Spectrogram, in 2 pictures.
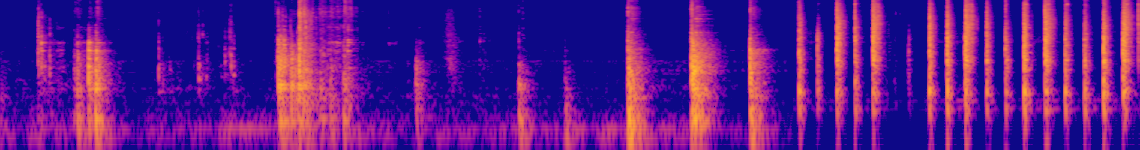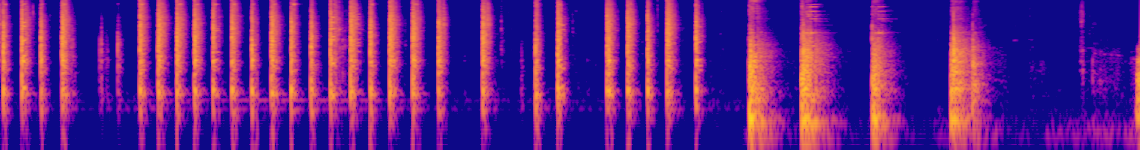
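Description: Hatchet chopping a point on the end of a one-by-two wooden stake held on a scrap block: sharp wood-on-steel chops. A few slow strikes come first, then a fast run of about four a second through the middle with one short break, then a few single chops near the end.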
